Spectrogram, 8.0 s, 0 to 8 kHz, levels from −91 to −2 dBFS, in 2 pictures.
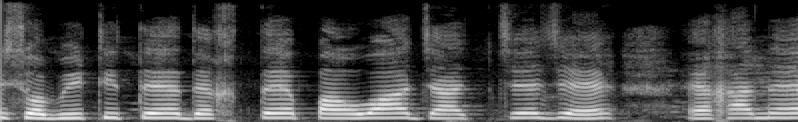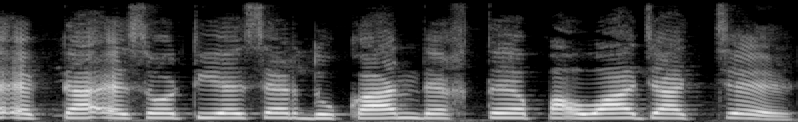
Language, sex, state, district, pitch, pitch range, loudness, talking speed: Bengali, female, Assam, Hailakandi, 290 Hz, 280-300 Hz, -16 LUFS, 100 wpm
